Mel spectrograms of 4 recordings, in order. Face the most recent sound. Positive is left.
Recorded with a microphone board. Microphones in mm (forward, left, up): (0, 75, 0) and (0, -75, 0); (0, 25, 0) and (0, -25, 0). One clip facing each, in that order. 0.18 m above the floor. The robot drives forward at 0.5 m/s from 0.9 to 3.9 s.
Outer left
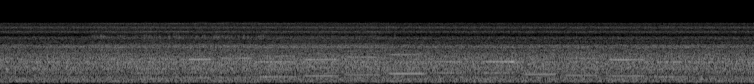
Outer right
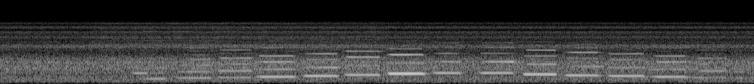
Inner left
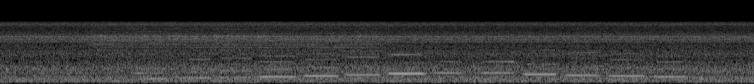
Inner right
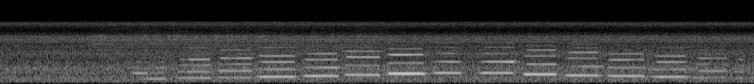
turn(degrees=-80)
